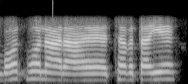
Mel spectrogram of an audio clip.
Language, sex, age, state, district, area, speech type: Hindi, female, 60+, Uttar Pradesh, Sitapur, rural, conversation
